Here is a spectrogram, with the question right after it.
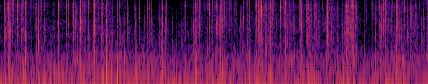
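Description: A rectangular sheet of white plastic half-pearl stickers in a clear plastic bag is held flat in both hands and scratched and crinkled with long painted nails. The result is a quiet, steady stream of bright, crisp plastic crinkling and scratching, with many sharp little ticks that stop dead with no ring.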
